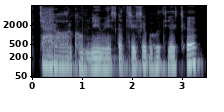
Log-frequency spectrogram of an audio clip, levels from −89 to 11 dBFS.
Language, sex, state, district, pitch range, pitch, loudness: Hindi, male, Uttar Pradesh, Etah, 95-105 Hz, 100 Hz, -24 LUFS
